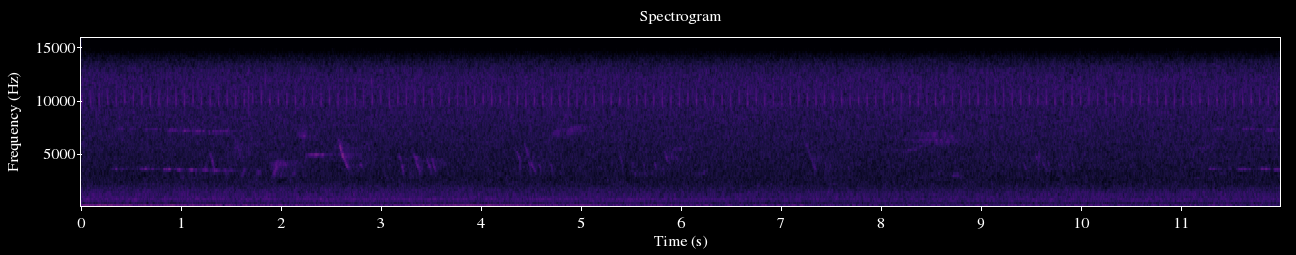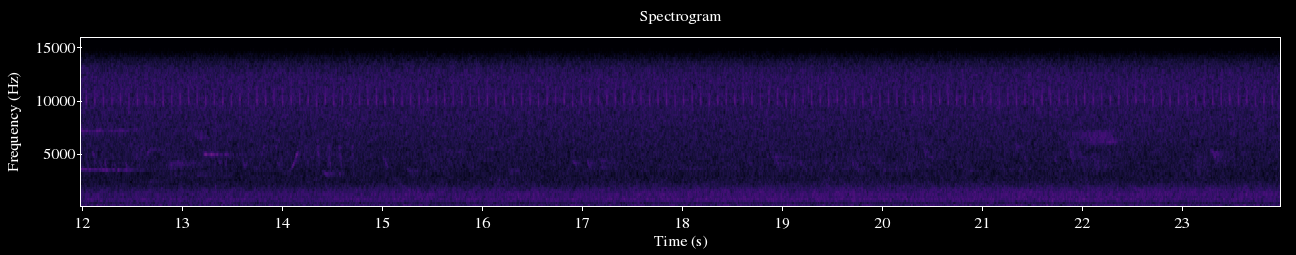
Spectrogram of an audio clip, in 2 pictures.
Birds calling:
Song Sparrow (Melospiza melodia), American Goldfinch (Spinus tristis)

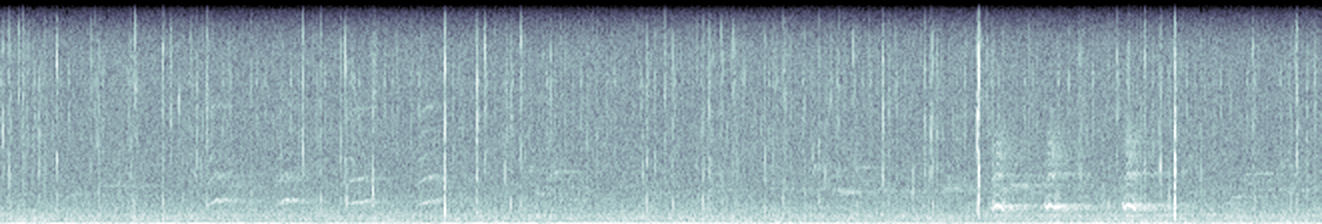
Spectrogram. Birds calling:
Yellow-bellied Sapsucker (Sphyrapicus varius), American Crow (Corvus brachyrhynchos)

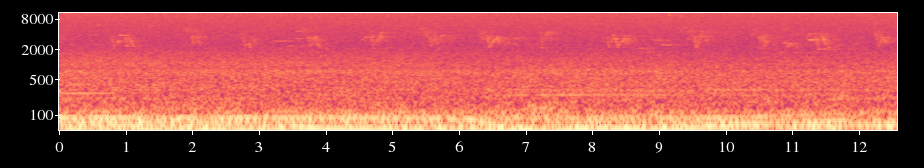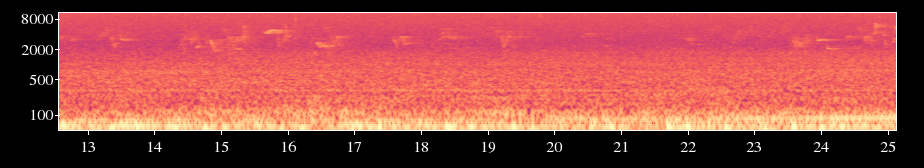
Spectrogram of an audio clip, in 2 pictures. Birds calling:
Red-eyed Vireo (Vireo olivaceus), unidentified bird

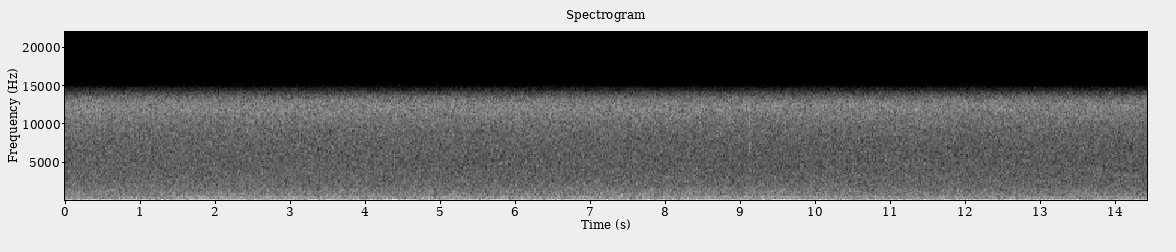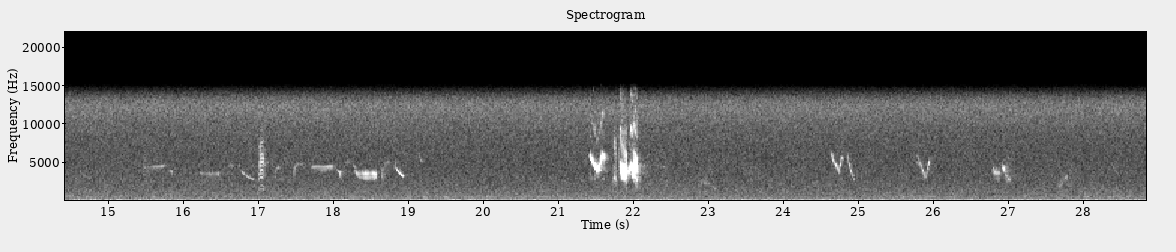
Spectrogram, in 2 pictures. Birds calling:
Eurasian Skylark (Alauda arvensis), Hawaii Amakihi (Chlorodrepanis virens)

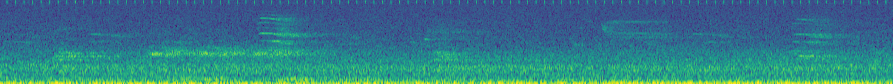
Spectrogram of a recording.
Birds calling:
American Crow (Corvus brachyrhynchos), Canada Goose (Branta canadensis), Blue Jay (Cyanocitta cristata)

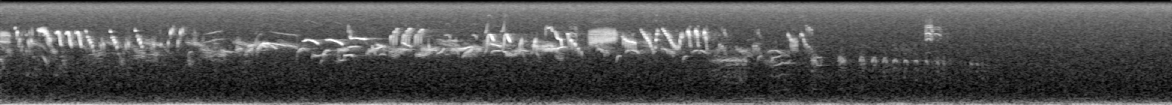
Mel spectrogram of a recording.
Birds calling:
Eurasian Skylark (Alauda arvensis), Hawaii Amakihi (Chlorodrepanis virens), Red-billed Leiothrix (Leiothrix lutea), Erckel's Francolin (Pternistis erckelii)

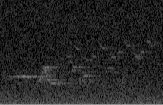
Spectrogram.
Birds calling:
Hermit Warbler (Setophaga occidentalis), Hermit Thrush (Catharus guttatus)

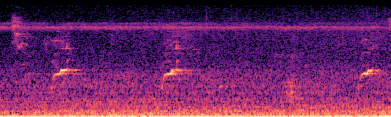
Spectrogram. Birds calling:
Rufous-capped Warbler (Basileuterus rufifrons), Gray-headed Chachalaca (Ortalis cinereiceps)

